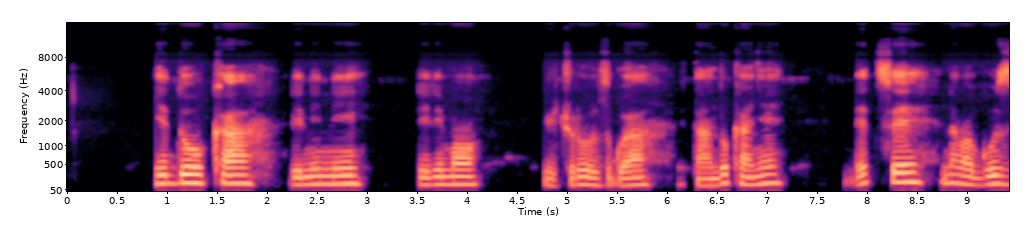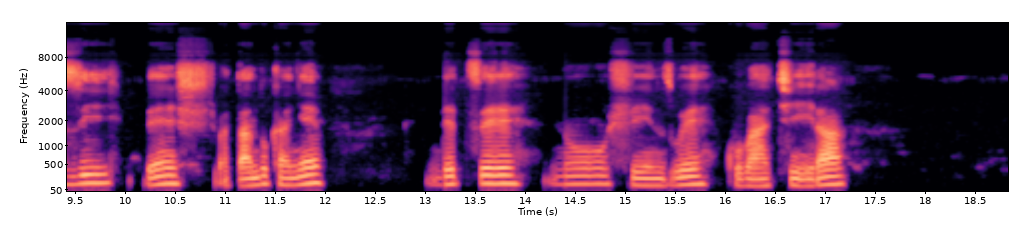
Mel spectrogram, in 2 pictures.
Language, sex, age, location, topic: Kinyarwanda, male, 25-35, Kigali, finance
